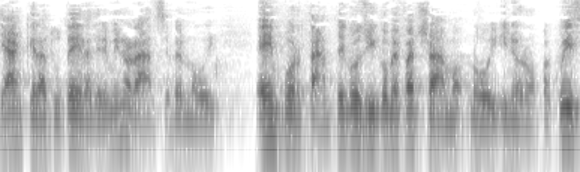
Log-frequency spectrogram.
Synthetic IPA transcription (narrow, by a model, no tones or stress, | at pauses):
aŋkelat̪ut̪ɛːlad̪elːeminoɾant̪sepernoːj | ɛimport̪ant̪ekozikːomefat͡ʃːaːmonojinewɾɔːpakwes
